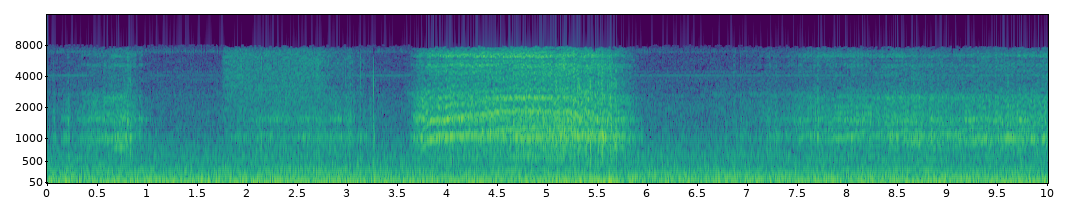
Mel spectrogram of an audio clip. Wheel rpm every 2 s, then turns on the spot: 20, 30, 120, 20, 60.
none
